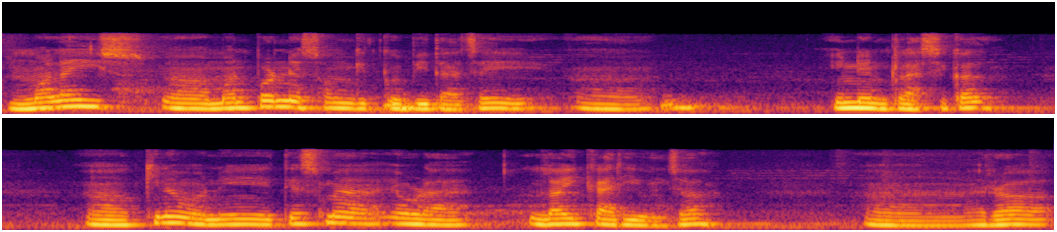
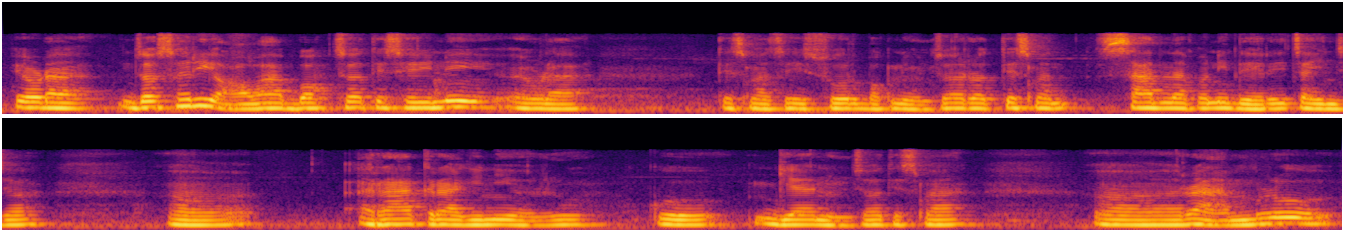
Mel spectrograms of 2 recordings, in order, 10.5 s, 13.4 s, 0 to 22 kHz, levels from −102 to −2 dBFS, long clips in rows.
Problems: none marked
